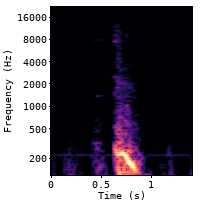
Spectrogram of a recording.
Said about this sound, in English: Yeah, I don't know what's happening. I'm all of a sudden just like can't talk without coughing like crazy.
